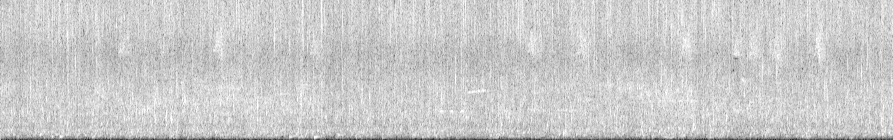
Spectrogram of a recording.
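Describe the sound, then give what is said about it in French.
Steady running water from a river flows between stones continuously for the whole stretch, a dense, even rushing and babbling with no voices over it. “Vous songez que l'eau d'une rivière va toujours dans le même sens, que jamais elle ne change de direction ou ne rebrousse chemin.”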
